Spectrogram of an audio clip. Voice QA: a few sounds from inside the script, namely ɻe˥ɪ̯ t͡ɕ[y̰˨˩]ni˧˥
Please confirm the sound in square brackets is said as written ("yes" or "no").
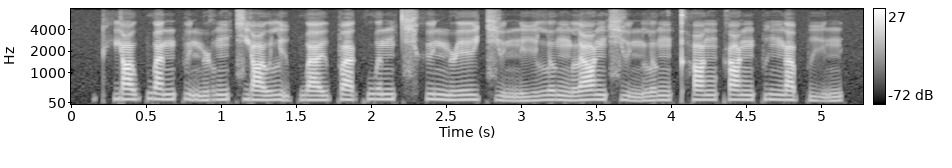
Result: yes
